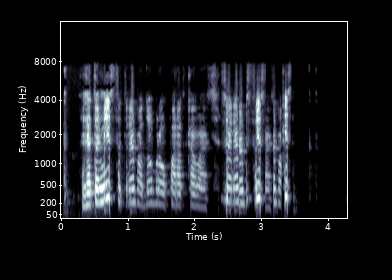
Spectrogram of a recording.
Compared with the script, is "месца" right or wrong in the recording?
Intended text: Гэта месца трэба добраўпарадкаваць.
right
